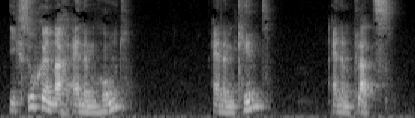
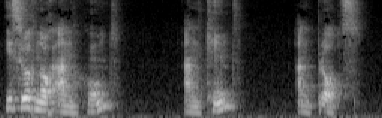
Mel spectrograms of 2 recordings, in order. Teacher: the word einem, einen is pronounced very differently in Austria with simply an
